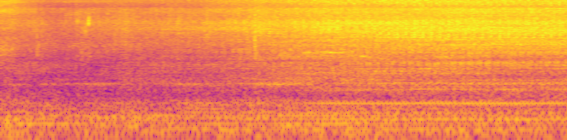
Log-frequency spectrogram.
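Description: A Toyota Wigo's engine runs steadily at idle after being restarted, a continuous close low hum and rumble with no voices.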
